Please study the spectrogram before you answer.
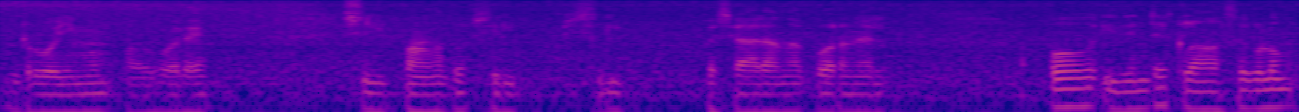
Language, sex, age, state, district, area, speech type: Malayalam, male, 18-30, Kerala, Kozhikode, rural, spontaneous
